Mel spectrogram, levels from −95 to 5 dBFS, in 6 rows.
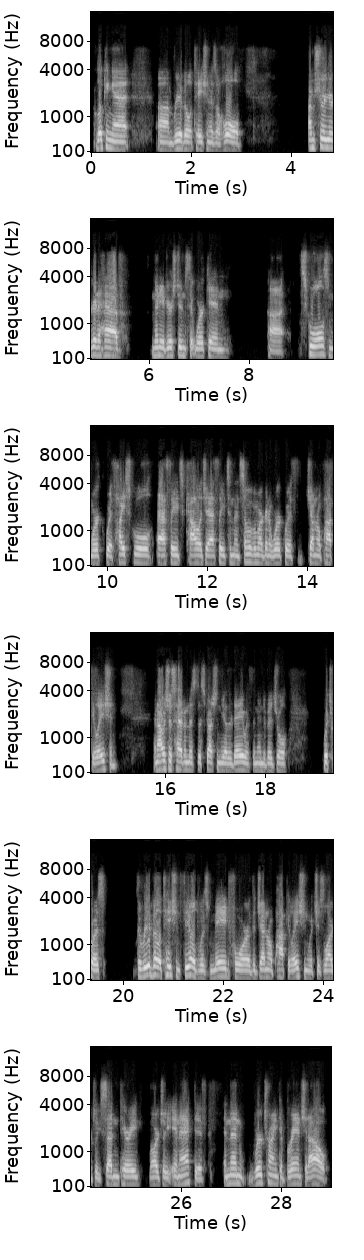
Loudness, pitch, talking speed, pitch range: -19 LUFS, 145 Hz, 165 wpm, 140-160 Hz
